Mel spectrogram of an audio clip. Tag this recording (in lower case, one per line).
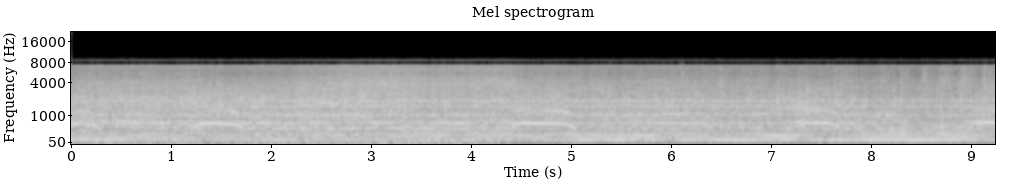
music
